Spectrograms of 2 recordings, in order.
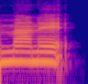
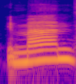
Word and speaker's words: Imane: it has resulted in a Manet or Iman sorry I've been pronouncing the name wrong all the time uh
